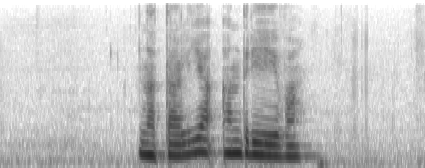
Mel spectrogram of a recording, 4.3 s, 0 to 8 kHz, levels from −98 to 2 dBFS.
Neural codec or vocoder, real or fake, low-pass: none; real; 7.2 kHz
